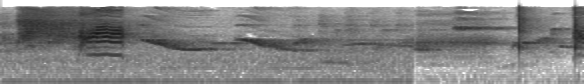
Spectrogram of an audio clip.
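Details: Bar-winged prinia (Prinia familiaris) song: high buzzy bursts of chips and a few slurred, falling whistles, ending in sharp clicks, over a faint steady low hum.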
